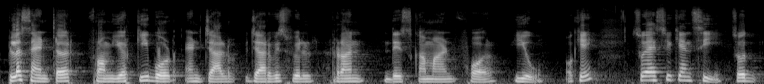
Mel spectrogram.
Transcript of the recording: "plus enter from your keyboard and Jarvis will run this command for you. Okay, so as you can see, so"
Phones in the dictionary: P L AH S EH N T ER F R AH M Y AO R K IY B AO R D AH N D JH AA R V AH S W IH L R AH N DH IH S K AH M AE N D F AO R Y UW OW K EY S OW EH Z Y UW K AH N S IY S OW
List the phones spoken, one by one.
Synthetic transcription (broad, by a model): P L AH S EH N T ER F R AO M Y AO R K IY B AO R D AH N D JH AA R V AH S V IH L R AH N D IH S K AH M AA N D F AO R Y UW OW K EY S OW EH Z Y UW K AH N S IY S OW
